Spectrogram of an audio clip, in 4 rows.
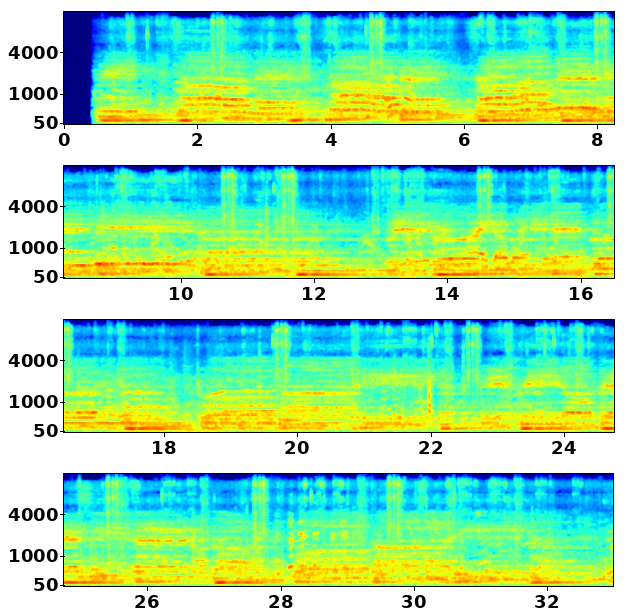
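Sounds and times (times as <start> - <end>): choir singing a hymn: 0.4 - 32.9.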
